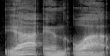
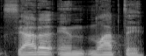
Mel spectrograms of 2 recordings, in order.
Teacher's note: Romanian has two opening diphthongs that start with a mid vowel, rather than a close one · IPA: [e̯a] and [o̯a]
